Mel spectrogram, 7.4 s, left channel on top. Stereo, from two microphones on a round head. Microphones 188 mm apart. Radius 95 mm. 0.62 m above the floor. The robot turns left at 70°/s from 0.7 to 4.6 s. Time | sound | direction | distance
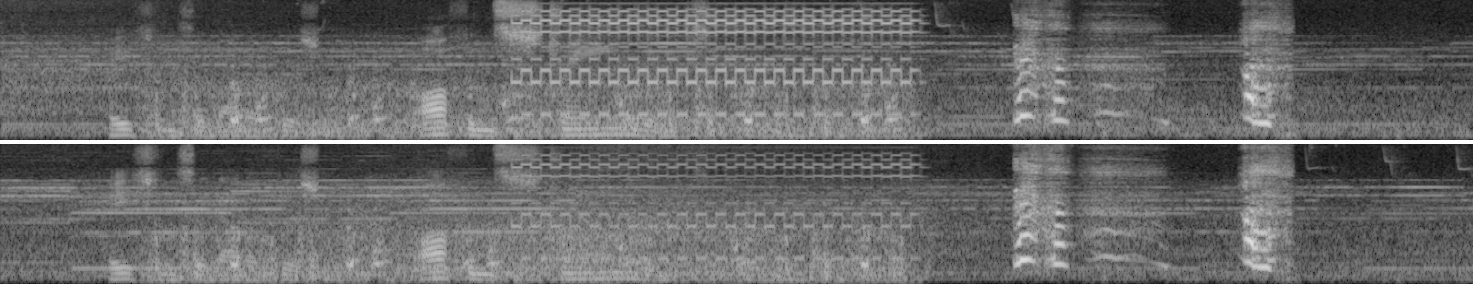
0.5 | a man speaking | 70° right | ?
2.5 | a ringtone | 160° left | ?
5.1 | a gasp | 30° right (ahead or behind) | ?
